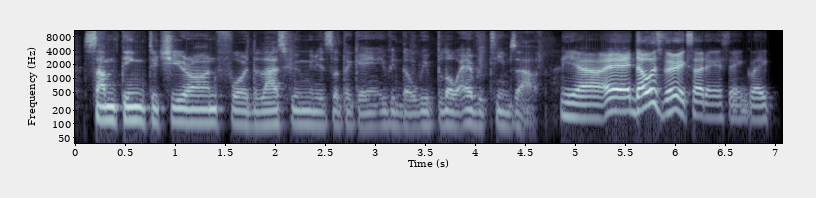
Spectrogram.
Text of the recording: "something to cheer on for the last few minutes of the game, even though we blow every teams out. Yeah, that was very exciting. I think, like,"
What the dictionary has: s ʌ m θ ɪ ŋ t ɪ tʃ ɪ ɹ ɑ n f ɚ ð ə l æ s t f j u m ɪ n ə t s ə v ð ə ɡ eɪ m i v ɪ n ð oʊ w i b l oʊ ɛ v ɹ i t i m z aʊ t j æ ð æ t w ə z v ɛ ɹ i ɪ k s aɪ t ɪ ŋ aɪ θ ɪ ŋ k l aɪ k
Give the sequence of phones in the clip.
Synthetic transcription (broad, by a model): s ʌ m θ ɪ ŋ t ɪ tʃ ɪ ɹ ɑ n f ɚ ð ə l æ s t f j u m ɪ n ə t s ə v ð ə ɡ eɪ m i v ɪ n ð oʊ w i b l oʊ ɛ v ɹ i t i m z aʊ t j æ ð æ t w ə z v ɛ ɹ i ɪ k s aɪ t ɪ ŋ aɪ θ ɪ ŋ k l aɪ k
